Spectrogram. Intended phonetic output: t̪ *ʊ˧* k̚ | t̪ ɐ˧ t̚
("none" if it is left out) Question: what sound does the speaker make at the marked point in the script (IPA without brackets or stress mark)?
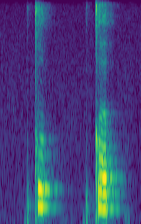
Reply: ʊ˧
